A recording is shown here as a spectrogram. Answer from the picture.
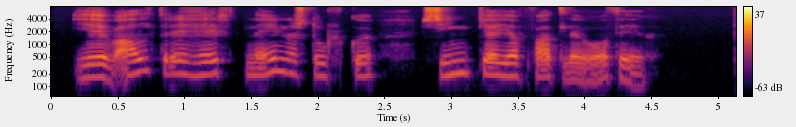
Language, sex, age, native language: Icelandic, female, 60-69, Icelandic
